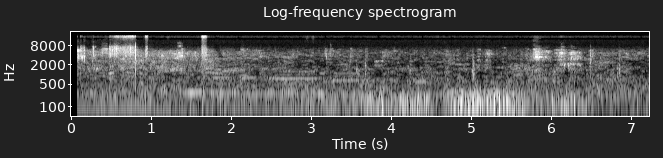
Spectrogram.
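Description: A choir of women sings together outdoors.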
